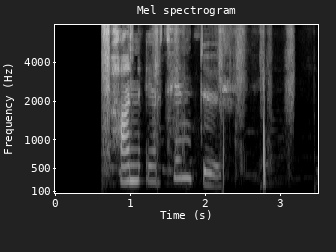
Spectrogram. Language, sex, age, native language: Icelandic, male, 10, Icelandic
